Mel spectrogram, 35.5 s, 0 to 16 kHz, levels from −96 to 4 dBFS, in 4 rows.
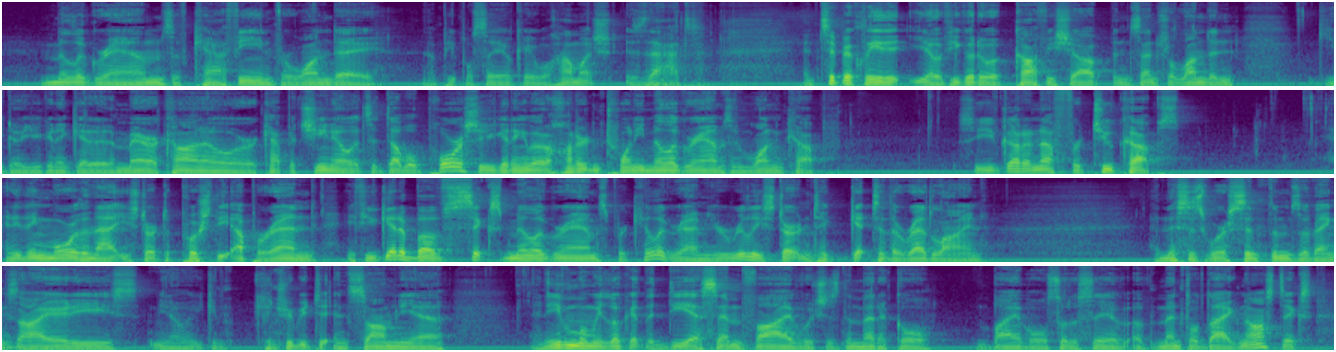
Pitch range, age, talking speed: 85-115 Hz, 30-49, 205 wpm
